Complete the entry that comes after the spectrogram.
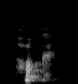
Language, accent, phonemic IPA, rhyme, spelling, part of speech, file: English, Southern England, /hɒk/, -ɒk, hock, noun, LL-Q1860 (eng)-hock.wav
- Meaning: A Rhenish wine, of a light yellow color, either sparkling or still, from the Hochheim region; often applied to all Rhenish wines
